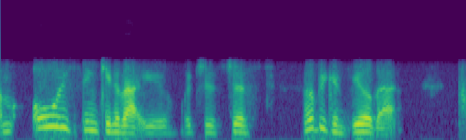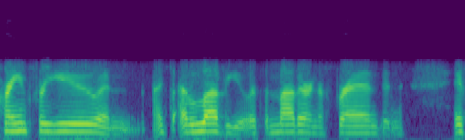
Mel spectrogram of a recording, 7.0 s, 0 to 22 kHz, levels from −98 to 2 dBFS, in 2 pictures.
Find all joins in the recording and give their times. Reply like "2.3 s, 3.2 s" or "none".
3.4 s, 4.7 s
